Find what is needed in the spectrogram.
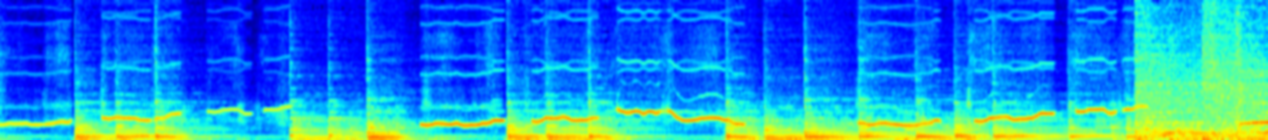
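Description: A male singer singing very high, fast melismatic runs in whistle register, in short phrases, over piano chords.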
